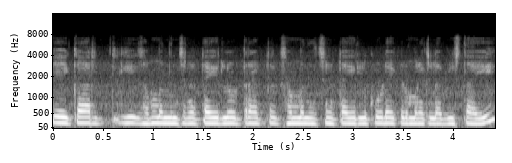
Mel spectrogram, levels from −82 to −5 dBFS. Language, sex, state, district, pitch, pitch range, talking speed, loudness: Telugu, male, Andhra Pradesh, Chittoor, 175 Hz, 170-180 Hz, 190 wpm, -13 LUFS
